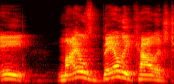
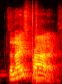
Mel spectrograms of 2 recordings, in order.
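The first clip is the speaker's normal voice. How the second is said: higher and louder, selling it; louder, higher enthusiastic praise of the cards; upbeat praise; 5 semitones higher, 4 dB louder, faster than usual. Real, not acted. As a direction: say it like a hype pitch. Repeats line, first take marked.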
